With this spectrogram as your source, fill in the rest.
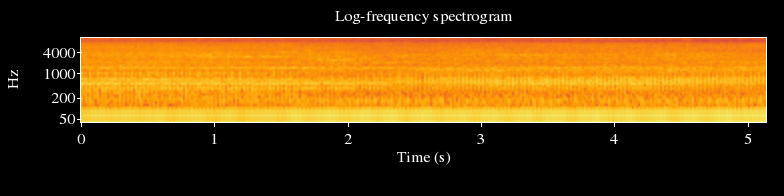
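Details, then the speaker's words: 2005 Chevrolet Corsa 1.6 8v at idle: fast loose rattle about four times a second only while the clutch pedal is pressed, gone when released; suspected from flywheel or crankshaft, not confirmed. "Parece que vem do volante do motor ou do vira."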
